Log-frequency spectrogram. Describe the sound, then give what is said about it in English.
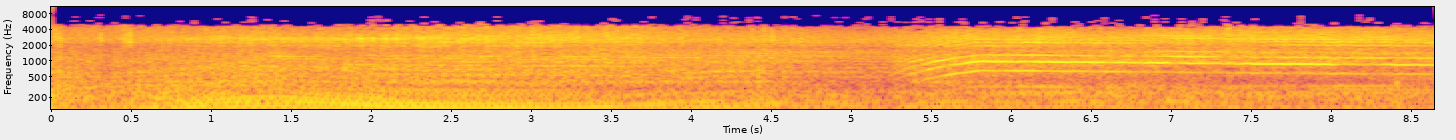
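A heavy resuscitator truck engine rumbles and grinds steadily, with a rising mechanical whine building partway through; no one speaks. “Resuscitator truck on the left. Still grinding away.”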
